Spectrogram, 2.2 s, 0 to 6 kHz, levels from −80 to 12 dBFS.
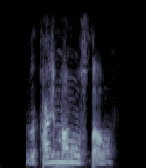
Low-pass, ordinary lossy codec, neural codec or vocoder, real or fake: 5.4 kHz; none; codec, 44.1 kHz, 1.7 kbps, Pupu-Codec; fake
